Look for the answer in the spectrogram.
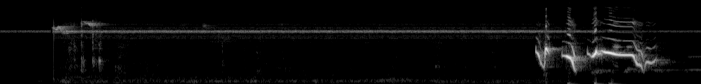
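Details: Black-naped oriole singing, played as a lure to make other orioles sing: a short burst of rich, fluting whistles with slurred downward and upward notes near the end, after a faint high note at the start and a steady high tone throughout.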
